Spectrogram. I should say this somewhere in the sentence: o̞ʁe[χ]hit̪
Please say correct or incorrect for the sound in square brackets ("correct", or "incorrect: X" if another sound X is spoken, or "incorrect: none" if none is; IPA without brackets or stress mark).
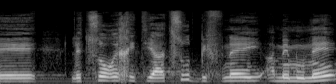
correct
